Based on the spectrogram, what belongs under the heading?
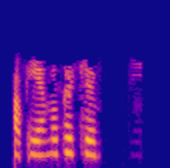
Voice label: Fire Departments, scanner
